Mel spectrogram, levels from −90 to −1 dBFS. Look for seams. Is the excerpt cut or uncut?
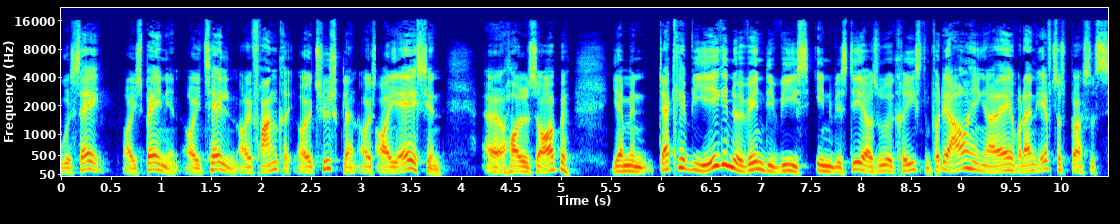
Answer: cut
